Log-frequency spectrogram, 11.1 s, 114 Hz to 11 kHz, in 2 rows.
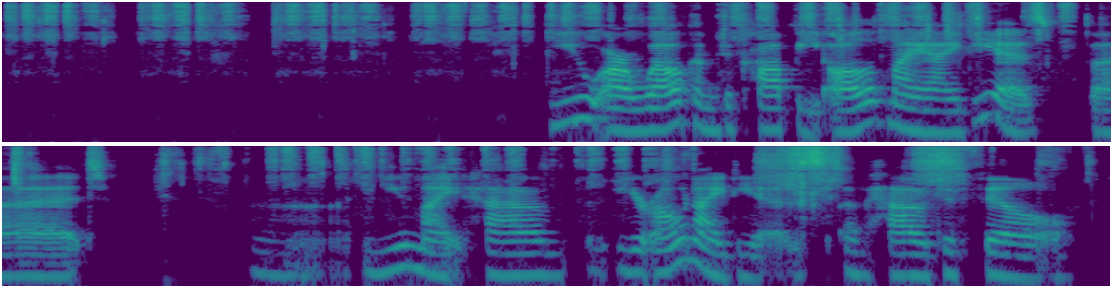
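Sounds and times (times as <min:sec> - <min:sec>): marker scratching on paper: 0:00.0 - 0:05.8, 0:06.4 - 0:10.4.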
